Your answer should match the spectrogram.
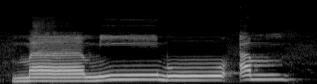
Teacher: Huruf mim bertemunya antara kedua bibir dalam keadaan tertutup disertai dengan guna yang keluar dari pangkal hidung.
